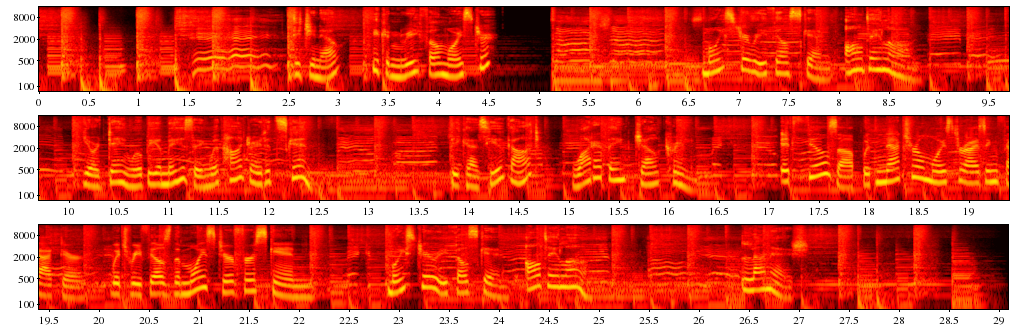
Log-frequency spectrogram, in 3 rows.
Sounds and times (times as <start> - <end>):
Music: 0.0 - 29.0
Speech: 2.5 - 4.6, 6.6 - 8.8, 10.1 - 12.5, 13.8 - 16.4, 17.1 - 22.2, 22.9 - 25.0, 26.3 - 27.1.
